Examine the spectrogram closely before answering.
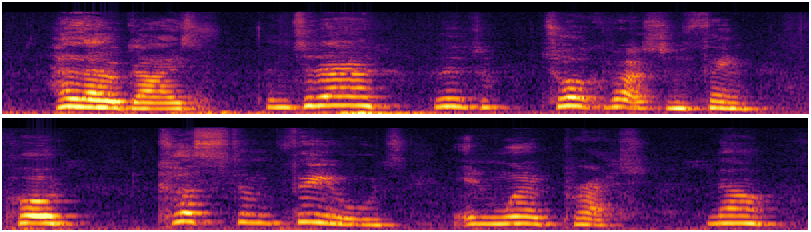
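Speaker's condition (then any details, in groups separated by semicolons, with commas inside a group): Cerebral palsy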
